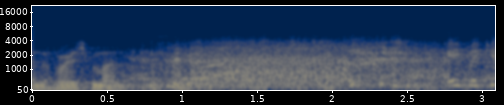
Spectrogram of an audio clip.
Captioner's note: laughing; coughing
